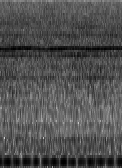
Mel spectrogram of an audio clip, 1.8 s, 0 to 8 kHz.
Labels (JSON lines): {"label": "anthrophony, boat engine", "recorder": "SoundTrap 500"}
